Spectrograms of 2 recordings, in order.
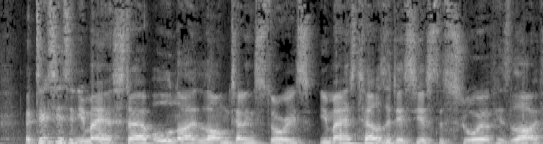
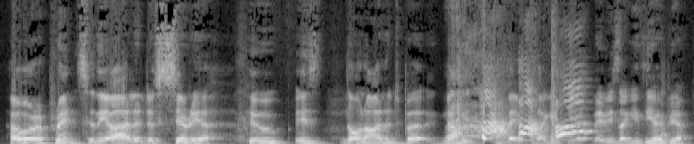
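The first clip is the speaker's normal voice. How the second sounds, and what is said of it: Put-on Yorkshire accent. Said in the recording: “Can you do it in Eumaeus' Yorkshire accent”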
